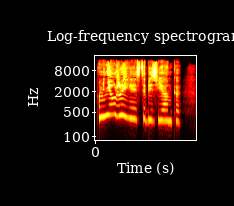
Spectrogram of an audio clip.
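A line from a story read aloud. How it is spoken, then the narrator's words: Wailing yell from behind. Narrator (Russian): завопила Люми сзади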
